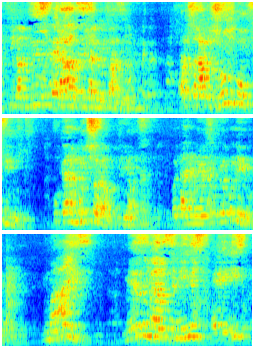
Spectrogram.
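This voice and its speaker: A man giving an informal motivational talk to mothers at a school. He speaks in a chatty way and acts out little family dialogues. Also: extremely high pitch. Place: large school hall with an audience. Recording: very echoey hall, mic far off, crowd.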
